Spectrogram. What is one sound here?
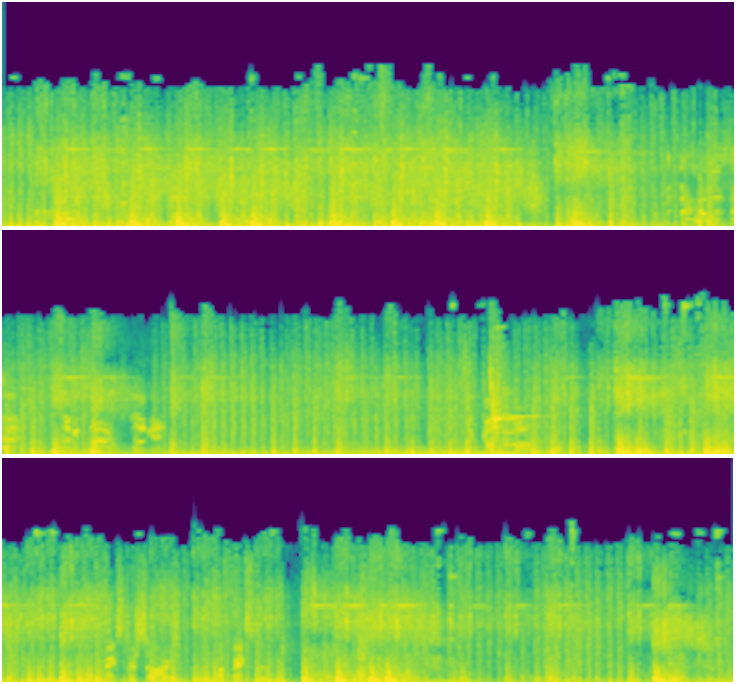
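Rifles and machine guns fire in rapid bursts.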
